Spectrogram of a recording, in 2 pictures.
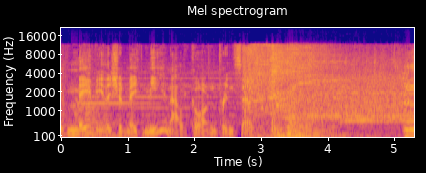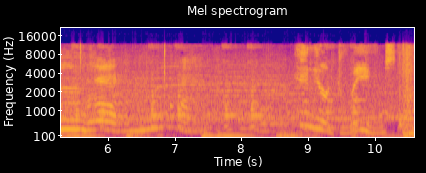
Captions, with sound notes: Maybe they should make me an Alicorn Princess. (cheering crowd) (kisses) In your dreams.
